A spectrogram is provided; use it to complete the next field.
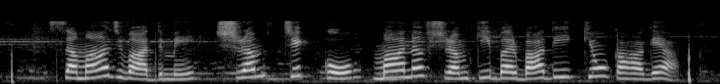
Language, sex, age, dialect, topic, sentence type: Hindi, female, 18-24, Marwari Dhudhari, banking, statement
